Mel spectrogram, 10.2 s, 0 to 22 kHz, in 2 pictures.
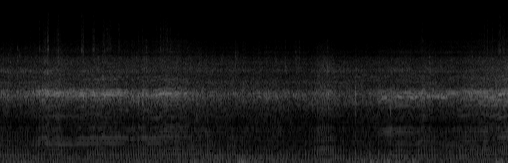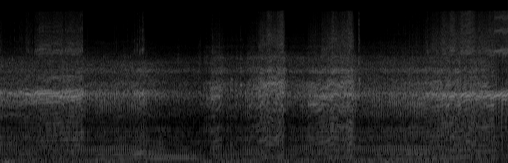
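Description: Onboard sound of a KTM 250 four-stroke motocross bike ridden hard: the engine revving up and down over a steady rushing noise, with a few sharp knocks from the ground in the second half.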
